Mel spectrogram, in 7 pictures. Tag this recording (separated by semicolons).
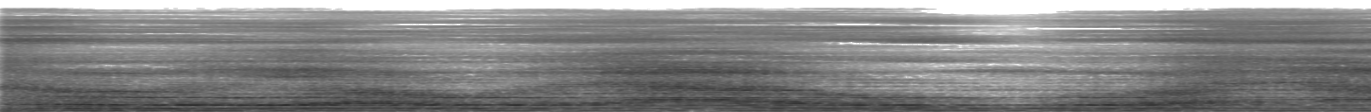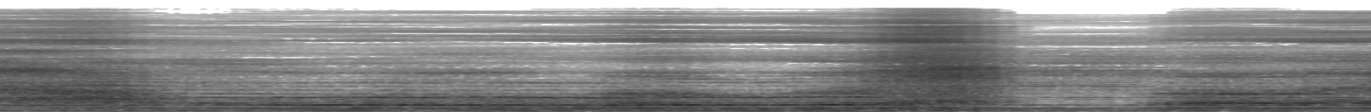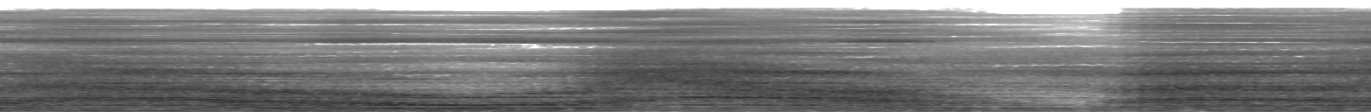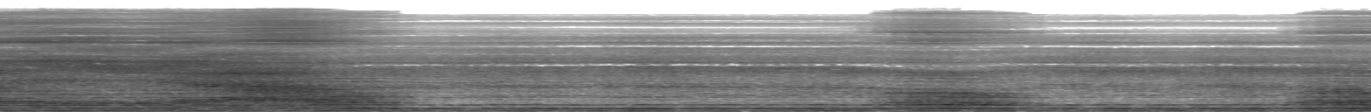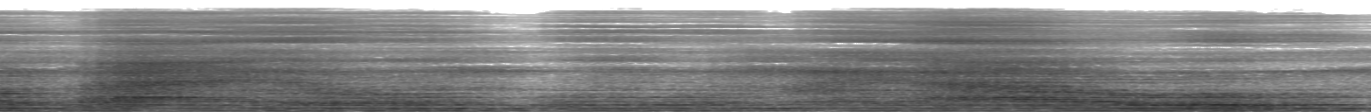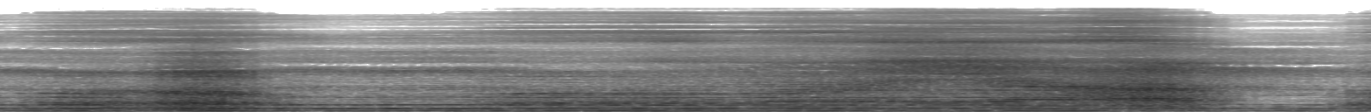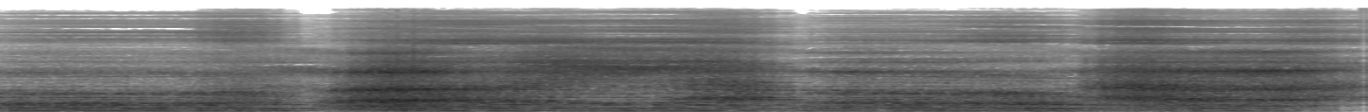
drone; monk; sing; synthesized; throat; tibet; vocal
